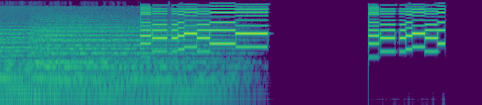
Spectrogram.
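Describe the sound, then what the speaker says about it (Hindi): A phone ringtone plays a melodic electronic tune, cuts off, then resumes briefly after a silent gap, clear and close with no voices. "मैं एक मिनट सोडी को फिर से फोन लगाता हूँ।"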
